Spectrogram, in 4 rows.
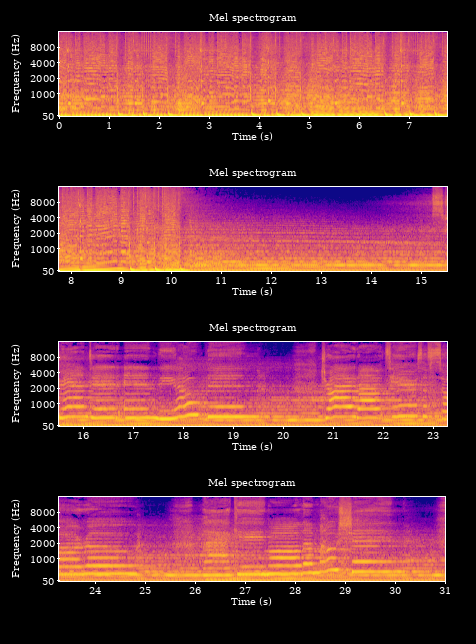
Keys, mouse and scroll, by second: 12.2-20.1 drag, 26.0 ctrl+alt+scroll up 1, 26.8-27.4 drag, 28.6-29.0 ctrl+alt+scroll down 1, 29.9-30.5 drag.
